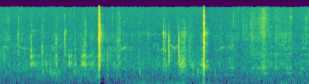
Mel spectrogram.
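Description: A plastic buckle clicks shut.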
